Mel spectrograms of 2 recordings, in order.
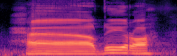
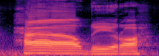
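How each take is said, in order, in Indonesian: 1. Kata ini berakhir dengan bunyi 'ah' yang pendek. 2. Kata ini berakhir dengan bunyi 'ah' yang pendek.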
